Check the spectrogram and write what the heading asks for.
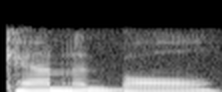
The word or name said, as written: cannonball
